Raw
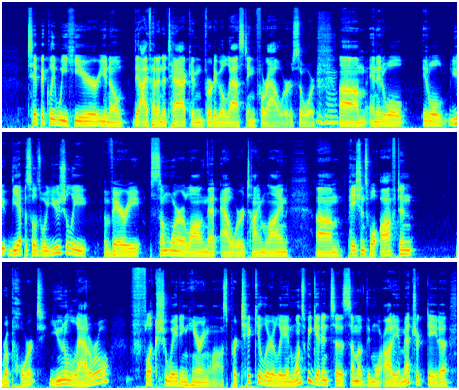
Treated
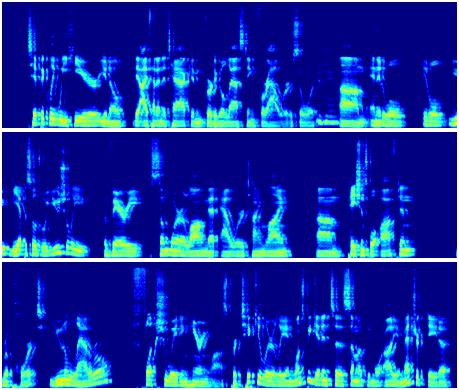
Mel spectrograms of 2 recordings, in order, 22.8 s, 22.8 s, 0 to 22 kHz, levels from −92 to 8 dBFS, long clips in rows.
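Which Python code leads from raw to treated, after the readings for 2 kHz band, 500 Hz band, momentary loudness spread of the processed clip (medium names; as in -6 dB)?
-14.0 dB, -12.5 dB, 12 LU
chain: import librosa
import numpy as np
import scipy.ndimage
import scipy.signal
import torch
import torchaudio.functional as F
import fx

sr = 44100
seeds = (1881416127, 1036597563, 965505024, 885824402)

y = fx.bin_expand(x, sr, power=2.0)
y = y + 10.0 ** (-15.5 / 20.0) * np.pad(y, (int(72 * sr / 1000.0), 0))[:len(y)]
y = fx.rotary(y, sr, hz=0.8)
y = F.gain(torch.from_numpy(y), -5.0).numpy()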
